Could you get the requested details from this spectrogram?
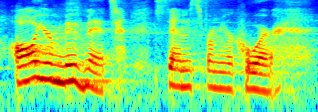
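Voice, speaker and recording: Speaking at a fairly slow pace, a woman sounds energetic, with lively intonation over noticeable background noise. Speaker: fitness instructor. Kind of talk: workout instruction. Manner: energetic, encouraging.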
